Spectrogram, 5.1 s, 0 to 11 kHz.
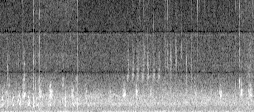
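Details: Bewick's swans at České Budějovice, Czech Republic, in February 2014. A flock gives soft, overlapping honking and yelping notes that run continuously at a distance over a steady low background hum.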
